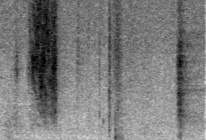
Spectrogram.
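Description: White plastic pocket slide rule being handled: the slide scrapes briefly through the body about half a second in, then a knock a little after one second and a lighter click near the end as it is fitted back.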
